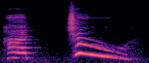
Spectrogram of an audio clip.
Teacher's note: So that has that ch sound in the middle. Make sure your tongue is behind your teeth.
